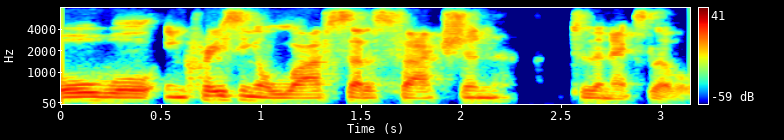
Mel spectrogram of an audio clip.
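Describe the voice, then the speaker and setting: A man talking at a fairly quick pace. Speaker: performance coach. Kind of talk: webinar presentation. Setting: online webinar. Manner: very fast.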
